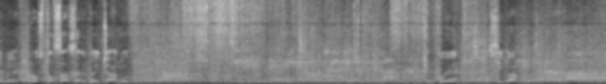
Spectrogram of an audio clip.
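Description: A man speaks nearby in a lively voice.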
